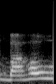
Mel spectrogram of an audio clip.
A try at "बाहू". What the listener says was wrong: बाहु, इसमें दीर्घ ऊ आ जाता है, बाहु बाहु बाहु बाहु। ऐसे होता है। हाँ, उस समय बात हुई थी कि बड़ा हुआ आएगा, दीर्घ हुआ आएगा, पुष्टौ बाहु।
